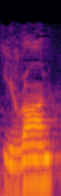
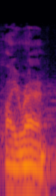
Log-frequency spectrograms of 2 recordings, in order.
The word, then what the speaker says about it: Iran: the Iranian people but you're pronouncing a country's name wrong our country is named Iran not Iran please once and for all let's get this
